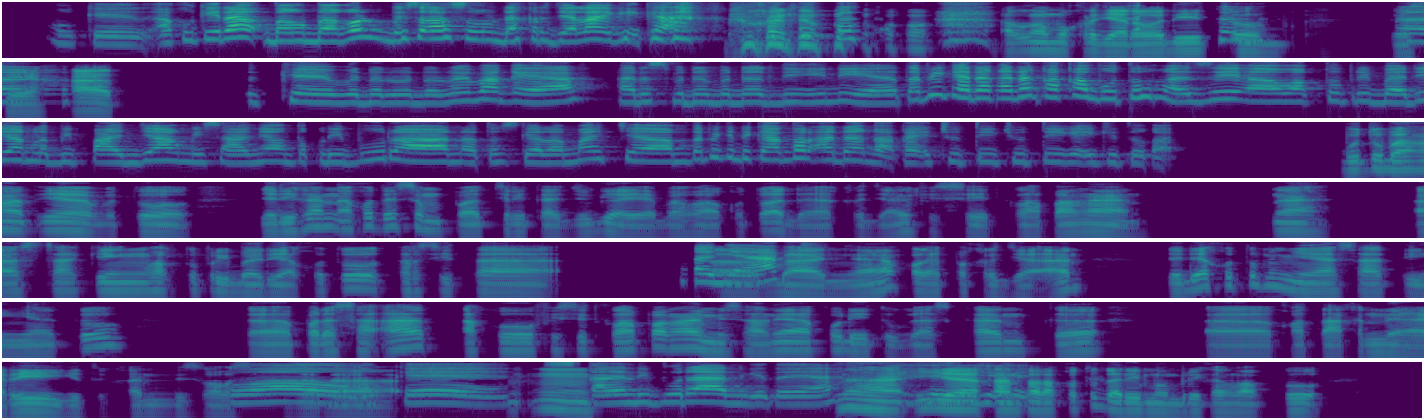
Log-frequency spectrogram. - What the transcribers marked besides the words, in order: laughing while speaking: "Waduh"; laugh; chuckle; in English: "visit"; in English: "visit"; chuckle
- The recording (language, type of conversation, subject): Indonesian, podcast, Bagaimana cara kamu menetapkan batasan antara pekerjaan dan waktu pribadi?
